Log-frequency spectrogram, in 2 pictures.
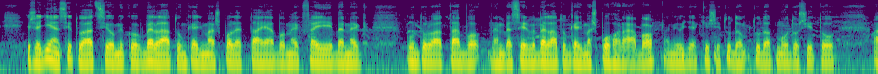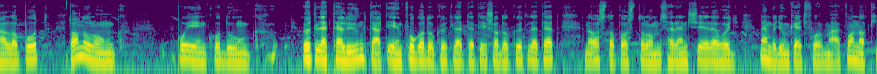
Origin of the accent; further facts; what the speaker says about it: Veszprém, Veszprém County, Hungary; born there; tehát én már Veszprémben születtem, de nagyon sok szál költ vissza Debrecenhez, és hát reformátusnak vagyok köröztölve.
